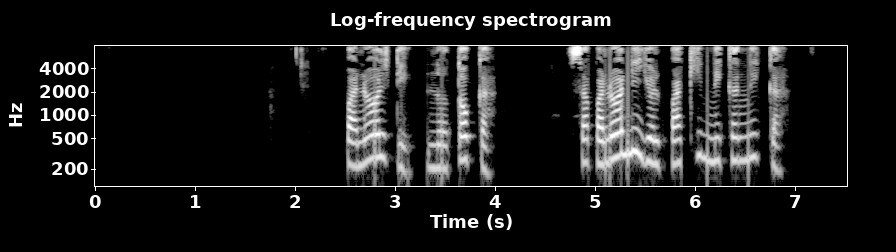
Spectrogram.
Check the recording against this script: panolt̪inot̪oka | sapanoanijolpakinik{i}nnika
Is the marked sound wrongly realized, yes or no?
yes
